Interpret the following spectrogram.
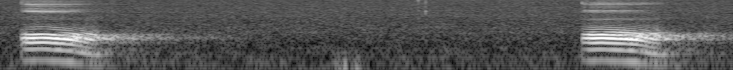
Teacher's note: chữ o thứ hai mọi người phát âm tròn môi và nâng cuống lưỡi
